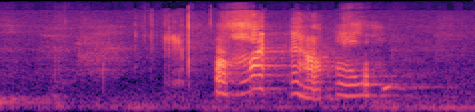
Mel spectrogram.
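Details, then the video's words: Pet African grey parrot talking back and mimicking speech: a brief run of speech-like syllables with curving, tonal bands, heard indoors over a quiet background. "Your parrot talks back"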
